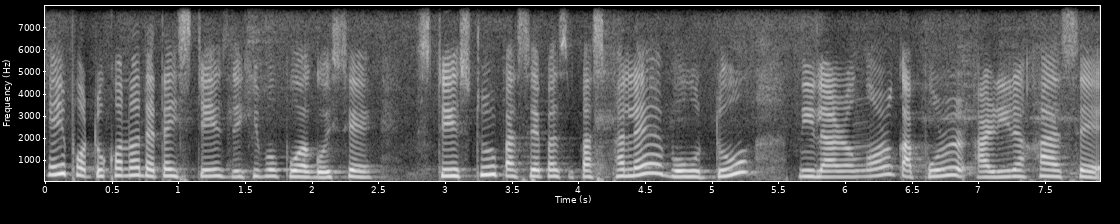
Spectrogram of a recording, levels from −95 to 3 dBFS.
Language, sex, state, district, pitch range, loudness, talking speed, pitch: Assamese, female, Assam, Sonitpur, 265-305 Hz, -15 LUFS, 145 wpm, 285 Hz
